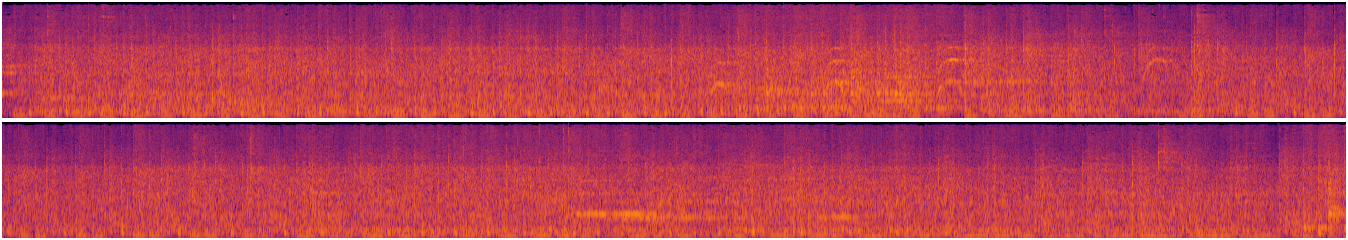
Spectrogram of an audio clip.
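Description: West African drum ensemble, djembe hand drums over dunun bass drums including the dundunba, playing a dense, steady rhythm.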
